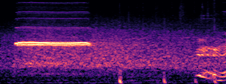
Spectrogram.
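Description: A referee's whistle blows one steady, high-pitched blast of under a second to start play, followed by stadium crowd noise with two soft thuds.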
